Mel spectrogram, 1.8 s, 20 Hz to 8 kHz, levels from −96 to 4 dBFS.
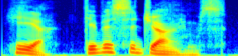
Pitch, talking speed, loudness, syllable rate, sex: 115 Hz, 170 wpm, -18 LUFS, 4.7 syllables/s, female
